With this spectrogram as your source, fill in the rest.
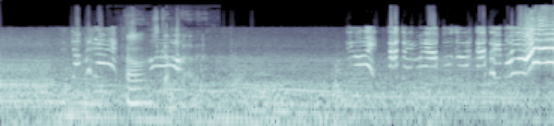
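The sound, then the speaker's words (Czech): Steady low road and engine rumble from inside a moving car runs throughout, with people talking and several high, wavering meow-like cries over it. “Jako pro lidi na podcastu je jeden tam autem, jo?”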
